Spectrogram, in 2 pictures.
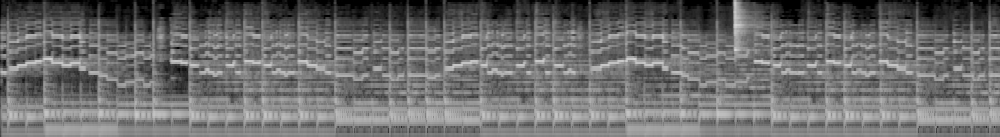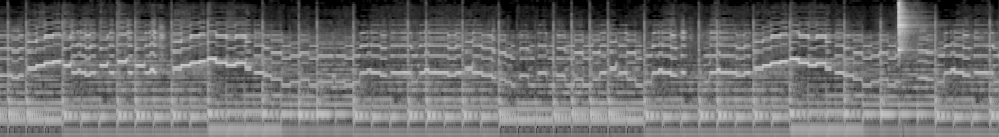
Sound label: Tin Whistle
